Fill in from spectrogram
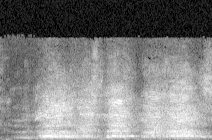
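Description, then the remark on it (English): A large audience shouts out loud together in three sustained bursts, a roaring mass of voices swelling and dipping with a rhythmic chant-like pattern. “And for the last time, let's shout it out loud.”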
